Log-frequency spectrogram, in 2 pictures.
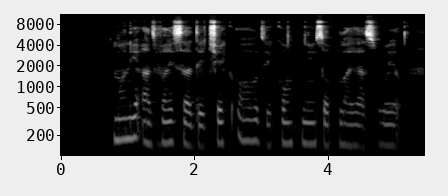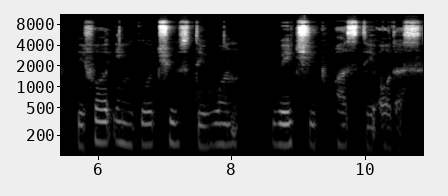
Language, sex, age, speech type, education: Nigerian Pidgin, female, 30-45, spontaneous, tertiary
